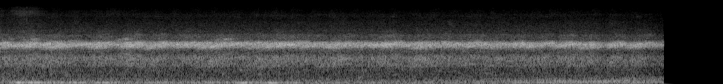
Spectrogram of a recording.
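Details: Frogs, numerous after two consecutive wet years, fill the night with a sustained chorus of overlapping high trills. The sound holds steady for most of the clip, then cuts abruptly to silence at the end.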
